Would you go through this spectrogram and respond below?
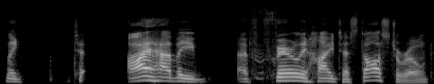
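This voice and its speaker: A man's voice: fairly high pitch, lively intonation, a little slow, bright, forceful tone, dry recording. A man in his thirties chatting casually on a livestream, answering viewers' questions in a rambling way, with many fillers and repeated words. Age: 30s. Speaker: livestream host. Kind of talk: casual live-stream chat answering viewers.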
